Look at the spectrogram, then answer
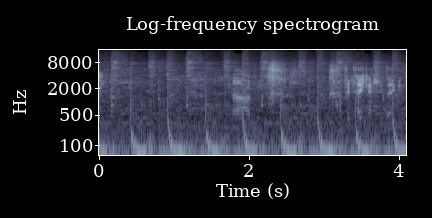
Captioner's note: laughing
